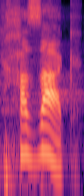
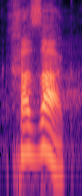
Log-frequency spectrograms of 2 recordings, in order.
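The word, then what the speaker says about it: חזק: this this morning so the word strong it sounds like khazak can you repeat after me khazak can you do it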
